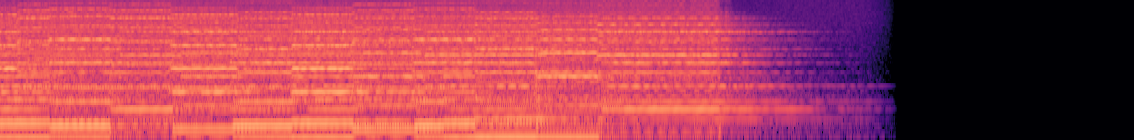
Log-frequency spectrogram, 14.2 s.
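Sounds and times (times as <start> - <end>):
organ: 0.0 - 11.1.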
